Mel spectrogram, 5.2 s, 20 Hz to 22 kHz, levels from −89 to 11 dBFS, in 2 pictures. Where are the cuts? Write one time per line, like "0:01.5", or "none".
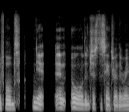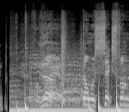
0:02.8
